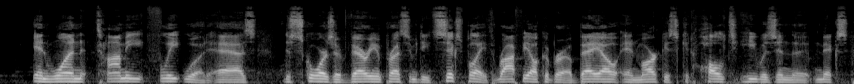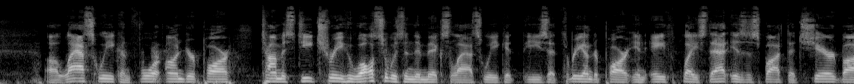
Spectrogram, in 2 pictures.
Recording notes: Broadcasts live from the beautiful Sea Island resort and the RSM Classic.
